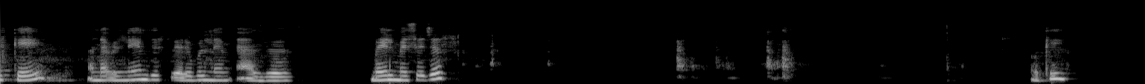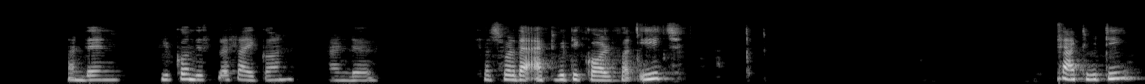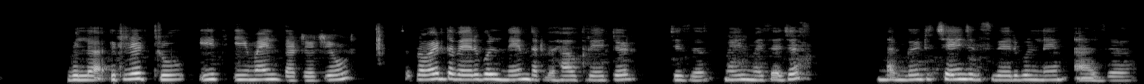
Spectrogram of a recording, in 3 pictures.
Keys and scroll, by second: 1.4-2.9 typing, 4.5 m, 4.7 a, 4.9 i, 5.1 l, 6.5 shift+m, 6.9 e, 7.8 g, 8.4 e, 9.4 Return, 17.0-19.0 typing, 20.6 Return, 29.1 m, 29.5 a, 30.1 i, 30.9 Return.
